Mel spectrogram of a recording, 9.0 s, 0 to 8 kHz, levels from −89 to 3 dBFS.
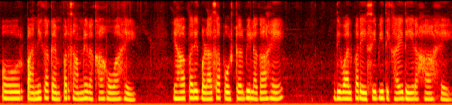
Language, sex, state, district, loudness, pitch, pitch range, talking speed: Hindi, female, Rajasthan, Jaipur, -21 LUFS, 185 Hz, 180-195 Hz, 165 wpm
